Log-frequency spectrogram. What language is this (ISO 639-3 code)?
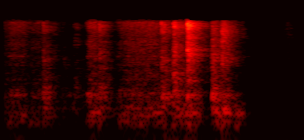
zho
